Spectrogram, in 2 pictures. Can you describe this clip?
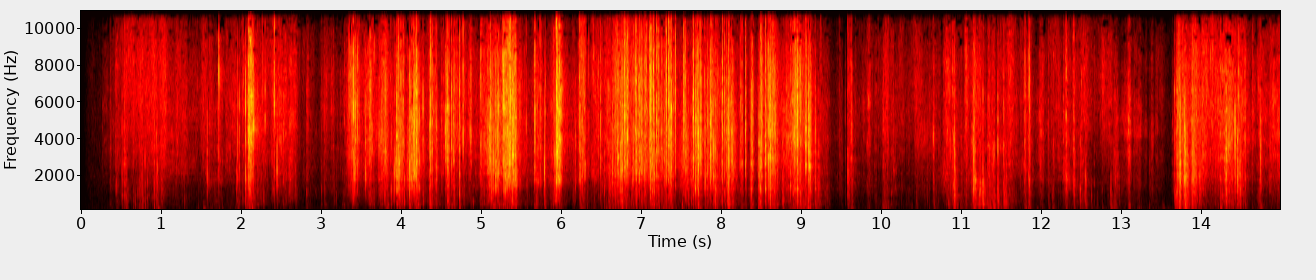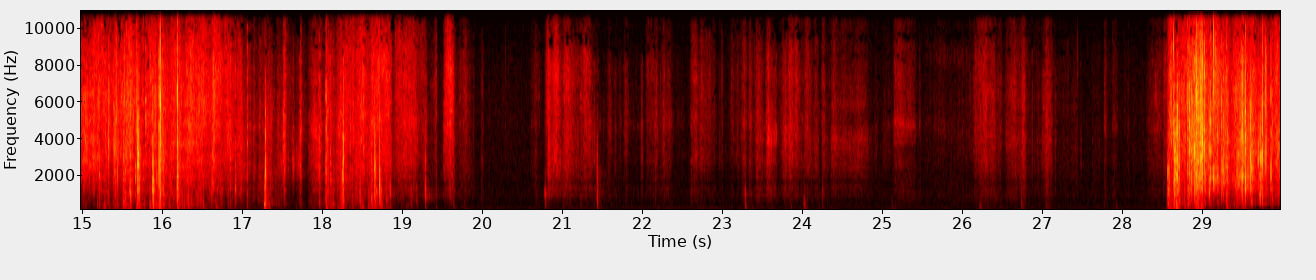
Sound effects > Objects / House appliances
Opening Envelope Letter Mail
Standard business envelope being opened, and then enclosed paper document removed, unfolded, and ultimately crumpled up.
